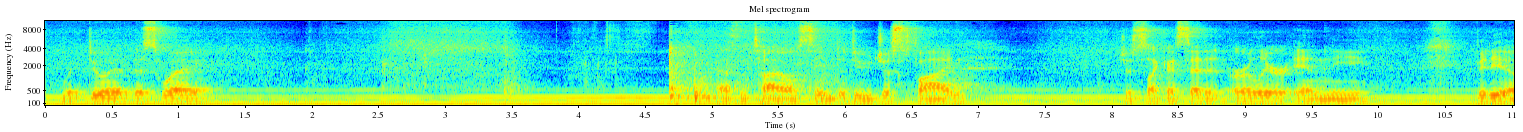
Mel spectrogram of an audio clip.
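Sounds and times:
machine hum with steady tone: 0.0s - 11.0s.

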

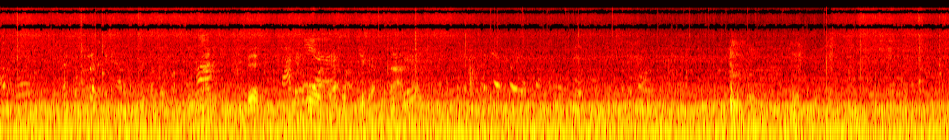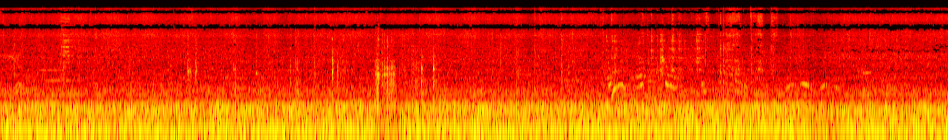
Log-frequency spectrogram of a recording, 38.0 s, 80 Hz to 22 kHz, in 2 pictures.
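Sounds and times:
rice sizzling on griddle: 0.0s - 37.9s
metal spatula scraping: 20.1s - 20.5s, 32.0s - 34.6s.

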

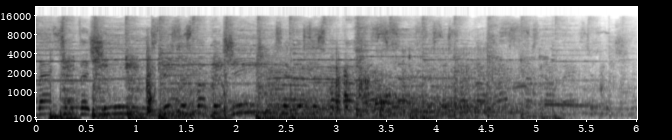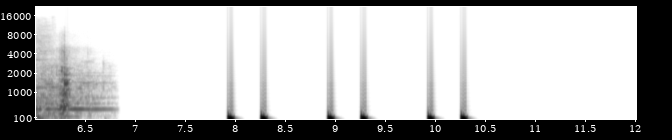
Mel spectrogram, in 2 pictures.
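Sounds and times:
heartbeat thumps: 7.9s - 10.4s.

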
